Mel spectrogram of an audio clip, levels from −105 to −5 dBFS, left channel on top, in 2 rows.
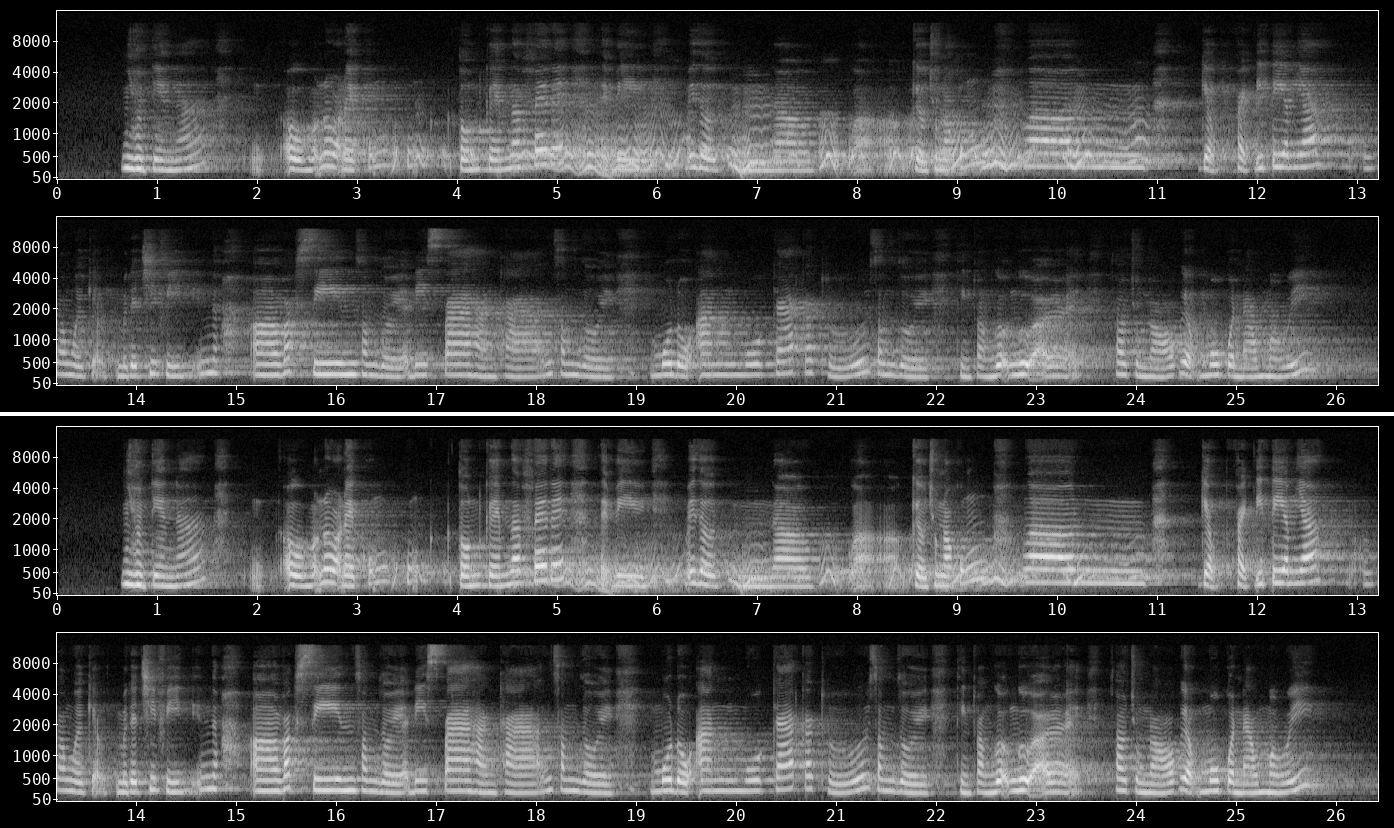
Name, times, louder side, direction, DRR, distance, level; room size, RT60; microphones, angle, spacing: voice 1, 0.6-3.7 4.0-7.6 7.9-11.1 11.4-23.5 23.8-25.8, right 3 dB, 50° right, 10 dB, 0.6 m, -26 dB
sound 1, 3.3-10.9, left 2 dB, 55° left, 1.5 m, -30 dB
29.0 x 23.0 x 8.2 m, 2.7 s
head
